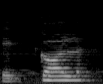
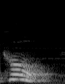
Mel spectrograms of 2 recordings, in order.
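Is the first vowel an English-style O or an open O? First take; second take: open O; English-style O. First: The vowel is an open French O. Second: The vowel is an English-style O. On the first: The speaker calls it right. "this is the vowel sound that you have in words like" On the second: The speaker calls it wrong. "you might say ... But that's not the way they're pronounced in French"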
